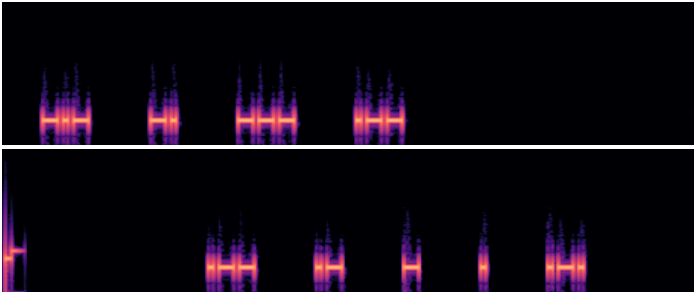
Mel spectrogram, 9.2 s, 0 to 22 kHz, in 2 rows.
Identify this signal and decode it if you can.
Morse code, heard as a keyed tone, about 36 wpm, spaced as for 16 wpm, 690 Hz. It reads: KNOW WATER
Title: 4x Character Spacing - Top 100 Words - 35wpm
